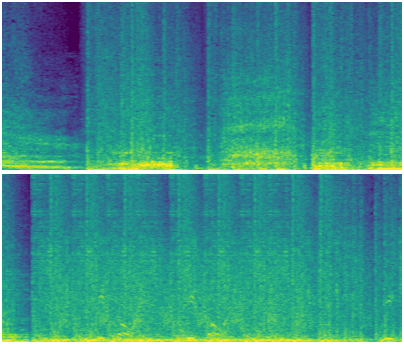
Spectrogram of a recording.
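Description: Rapid machine-gun fire with explosions, added as sound effects. The loudest boom comes about four seconds in.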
